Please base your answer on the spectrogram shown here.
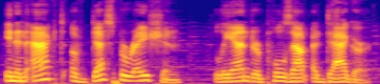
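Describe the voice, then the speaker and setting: Male narrator reading stage directions, slightly high register, faint music underneath. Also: lively intonation, moderate pace. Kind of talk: scripted narration of a play.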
